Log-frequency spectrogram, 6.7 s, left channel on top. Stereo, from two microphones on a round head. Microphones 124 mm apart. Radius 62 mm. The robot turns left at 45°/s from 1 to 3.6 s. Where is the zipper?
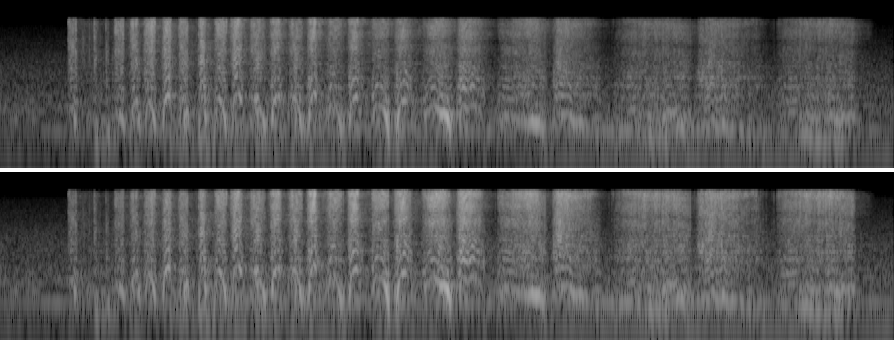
25° left, 0.9 m; by 6.4 s 95° right, 0.9 m.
